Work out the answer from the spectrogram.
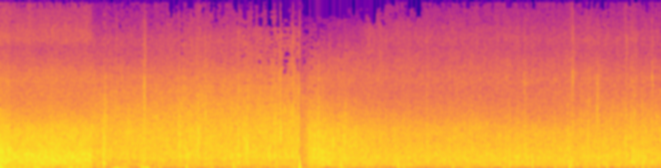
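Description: Steady rain falling on rainforest foliage, with scattered drips and one sharp tap about four and a half seconds in.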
